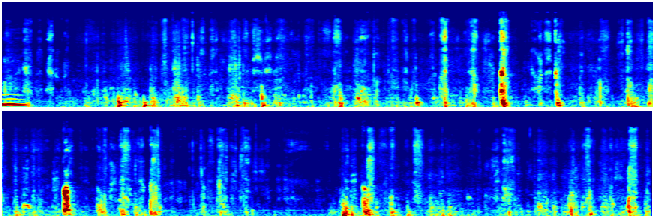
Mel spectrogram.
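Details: Blue French Bulldog puppy giving irregular snuffling pants and short snorty bursts, scattered across the recording, some louder than others, indoors with brief human speech and rubbing noises in the background.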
